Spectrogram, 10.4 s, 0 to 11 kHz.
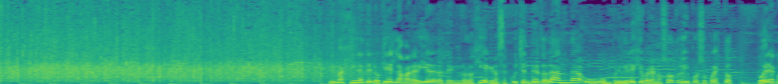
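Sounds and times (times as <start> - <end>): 
welcoming applause from a crowd: 0.0 - 5.2
speech: 4.4 - 10.3.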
